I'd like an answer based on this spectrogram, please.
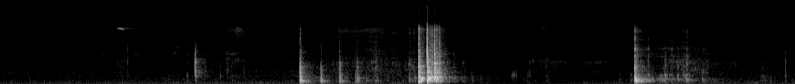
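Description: Handling knocks and thumps of things being put down and moved about on a table close to the microphone. There is a sharp knock about three seconds in, the loudest clatter about a second later, and another sharp knock a couple of seconds after that.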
